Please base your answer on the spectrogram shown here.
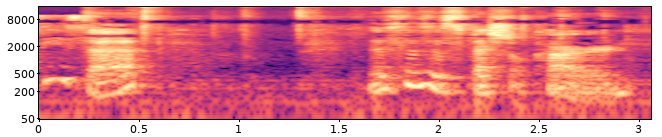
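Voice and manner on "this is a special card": usual speaking voice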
